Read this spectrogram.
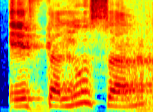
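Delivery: slow, evenly spaced dictation. Real, not acted. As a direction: dictate it slowly for note-takers. Teacher dictates a definition to class.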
